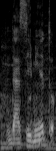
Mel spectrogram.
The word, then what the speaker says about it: Nacimiento: Did I say it right? Nacimiento. Nacimiento. It's a tequila.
